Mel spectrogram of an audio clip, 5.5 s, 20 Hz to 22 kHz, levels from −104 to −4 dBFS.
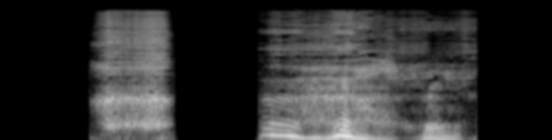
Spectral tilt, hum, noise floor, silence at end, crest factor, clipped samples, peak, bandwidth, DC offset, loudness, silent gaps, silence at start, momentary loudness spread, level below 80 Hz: -6 dB/octave; none; under -90 dBFS; 0.95 s; 20 dB; under 0.1%; -8 dBFS; 16 kHz; under 0.1%; -27 LUFS; none; 0.95 s; 19 LU; -44 dBFS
